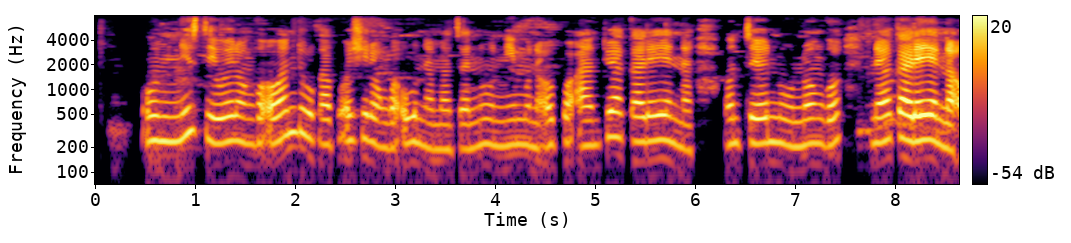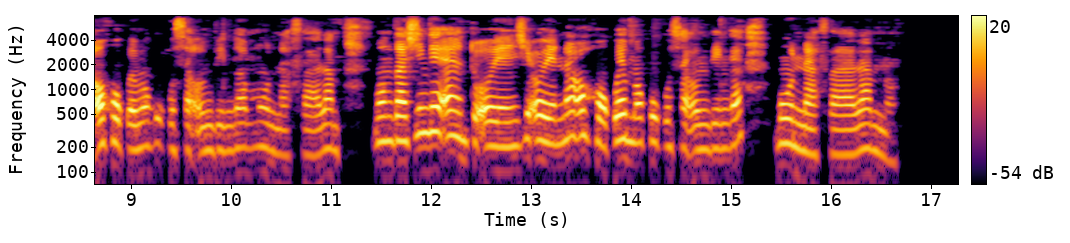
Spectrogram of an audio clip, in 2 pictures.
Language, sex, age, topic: Oshiwambo, female, 25-35, agriculture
